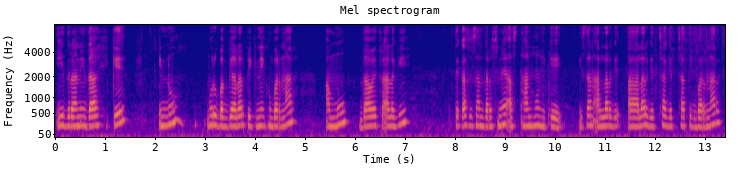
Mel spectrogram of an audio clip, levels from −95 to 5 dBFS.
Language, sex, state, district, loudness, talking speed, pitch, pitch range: Sadri, female, Chhattisgarh, Jashpur, -35 LUFS, 135 wpm, 210 Hz, 200-220 Hz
